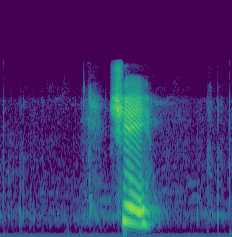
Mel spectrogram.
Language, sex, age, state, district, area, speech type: Dogri, female, 30-45, Jammu and Kashmir, Samba, urban, read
